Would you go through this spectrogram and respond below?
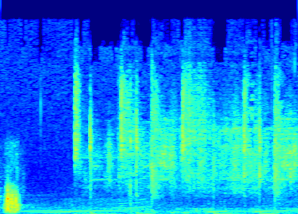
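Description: Car driving in the video game Fortnite: a revving engine with tire squeal and skidding, close and fairly loud, preceded by a short burst at the start.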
